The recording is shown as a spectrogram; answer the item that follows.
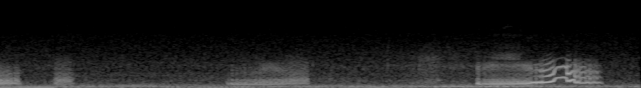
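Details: Scared stray kittens on the street meowing: several drawn-out harmonic cries around a second long, the last rising and wavering in pitch, over a low steady background hum.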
